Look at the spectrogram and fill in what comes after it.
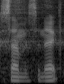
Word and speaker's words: Sinek: Simon Sinek, I think so.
